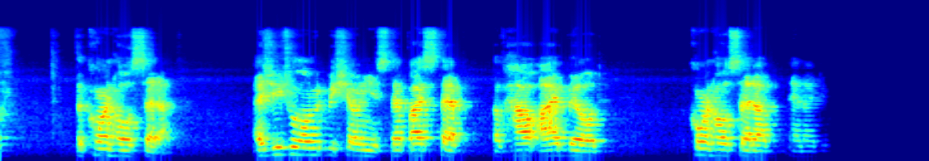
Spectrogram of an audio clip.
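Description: A young man talks calmly to the listener, close by.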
